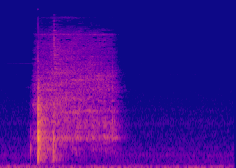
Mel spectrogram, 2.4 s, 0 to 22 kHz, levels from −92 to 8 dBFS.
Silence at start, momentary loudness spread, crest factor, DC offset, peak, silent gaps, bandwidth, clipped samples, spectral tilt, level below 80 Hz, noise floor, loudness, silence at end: 0.05 s; 18 LU; 28 dB; under 0.1%; -6 dBFS; none; 15 kHz; under 0.1%; -3 dB/octave; -58 dBFS; -56 dBFS; -30 LUFS; 0.4 s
